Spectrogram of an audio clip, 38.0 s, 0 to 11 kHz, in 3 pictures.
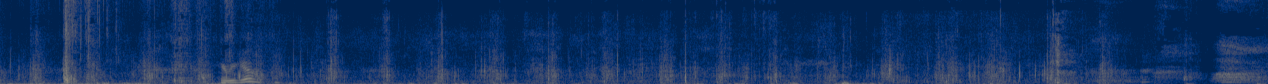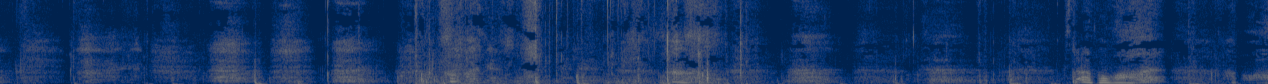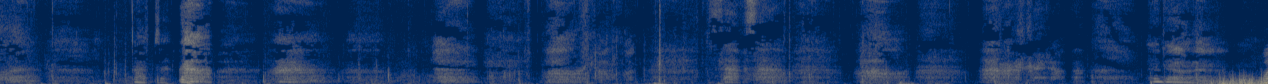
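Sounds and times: footsteps on dirt and rock: 0:00.0 - 0:38.0
loud breathing: 0:10.5 - 0:23.3, 0:23.9 - 0:26.5, 0:27.2 - 0:35.5.

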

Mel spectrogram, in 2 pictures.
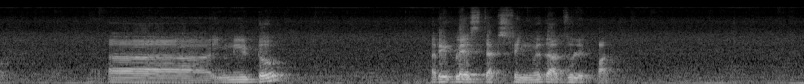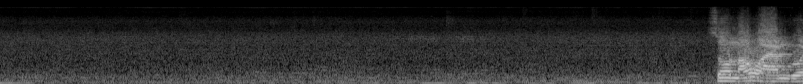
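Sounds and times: microphone hiss: 0:00.0 - 0:16.0.

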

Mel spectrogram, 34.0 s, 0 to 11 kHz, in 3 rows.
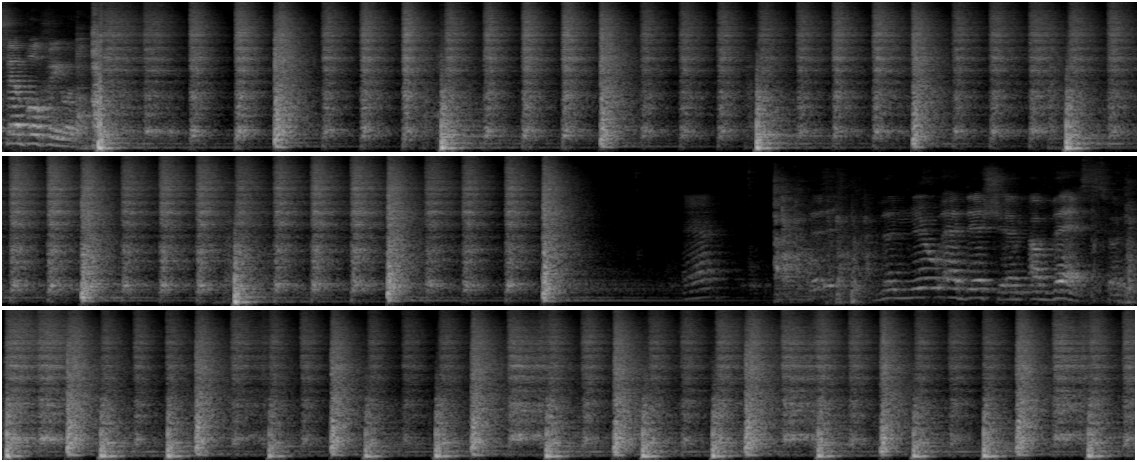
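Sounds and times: drum kit steady beat: 0:00.7 - 0:17.2, 0:22.6 - 0:34.0
bass drum hits: 0:22.8 - 0:34.0.

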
